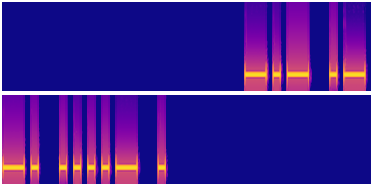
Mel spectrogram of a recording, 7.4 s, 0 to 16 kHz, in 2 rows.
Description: Morse code, heard as a keyed tone, about 17 wpm, 700 Hz. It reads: KP4E
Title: DXCC-100 Call Signs - 4 Characters - Repeated 3x - 17wpm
